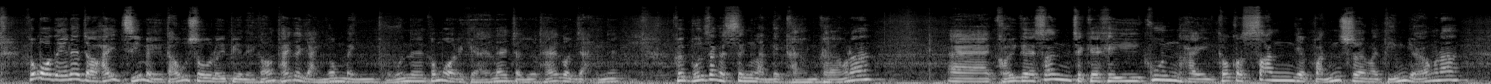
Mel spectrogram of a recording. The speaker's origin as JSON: {"language": "Cantonese", "region": "Guangdong", "country": "China", "said": "就引申嚟講，我哋廣東人就係講一句説話咧，包山仔就係咁樣嚟啊"}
